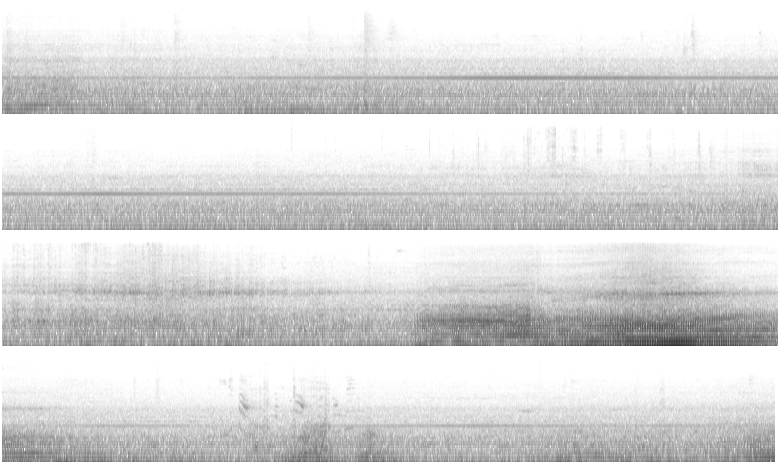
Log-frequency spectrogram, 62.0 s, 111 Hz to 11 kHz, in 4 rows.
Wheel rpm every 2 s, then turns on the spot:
0, 0, 0, 0, 0, 0, 0, 0, 0, 0, 0, 0, 0, 0, 0, 0, 0, 0, 0, 0, 0, 0, 0, 0, 0, 0, 0, 0, 0, 0, 0.
none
